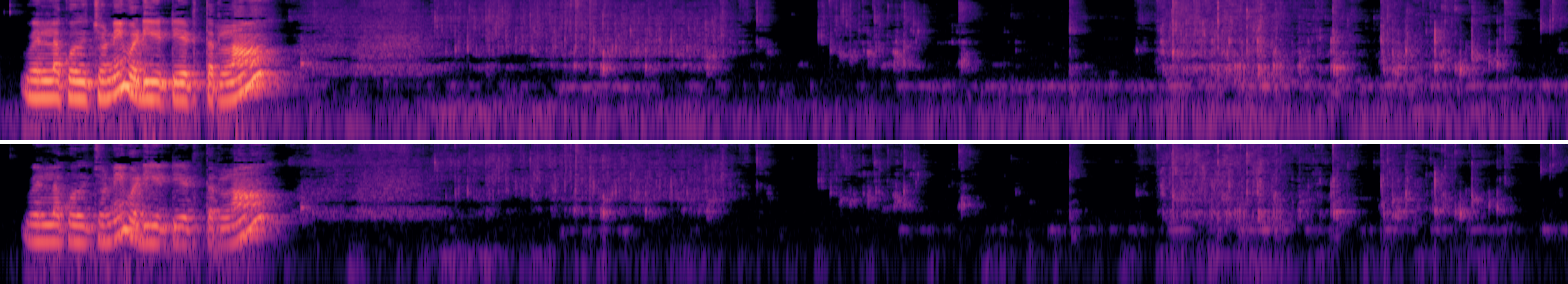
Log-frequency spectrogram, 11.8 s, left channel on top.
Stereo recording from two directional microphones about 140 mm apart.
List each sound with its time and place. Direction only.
0.2 s speech: 90° left; by 1.9 s 75° left (ahead or behind)
3.3 s water: centre (ahead or behind)
8.6 s bathtub: centre (ahead or behind)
